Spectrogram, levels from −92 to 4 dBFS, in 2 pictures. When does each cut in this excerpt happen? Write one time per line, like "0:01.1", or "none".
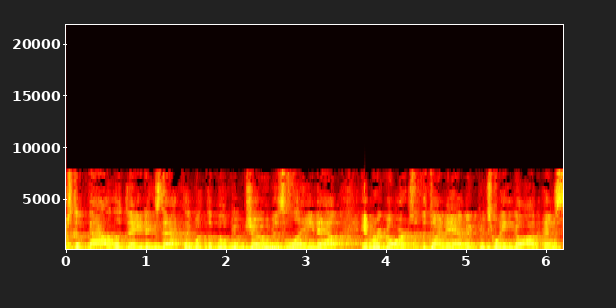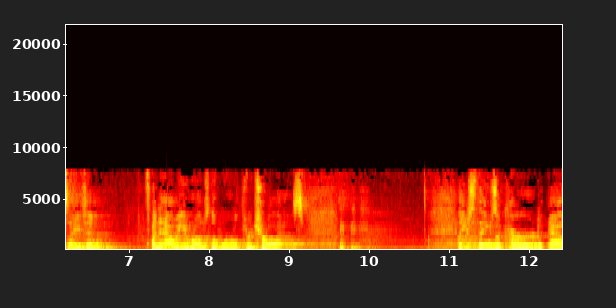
0:09.6
0:11.1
